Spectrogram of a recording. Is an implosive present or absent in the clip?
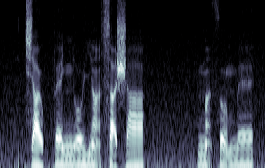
absent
